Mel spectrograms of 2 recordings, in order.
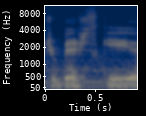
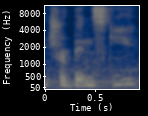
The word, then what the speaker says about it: Trubisky: How long before they bench Trubisky and bring somebody else in? Every time you say his name, don't you want to say Trubinsky? It's like he's missing a letter.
